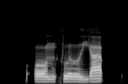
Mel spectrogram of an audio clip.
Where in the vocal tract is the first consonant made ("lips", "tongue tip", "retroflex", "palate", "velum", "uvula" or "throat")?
throat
